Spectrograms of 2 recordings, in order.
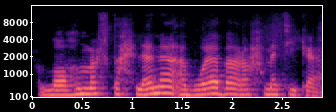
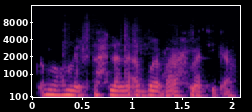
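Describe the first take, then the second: First: Said in the usual way. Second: Whispered prayer. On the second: Shown as a demonstration. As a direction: whisper اللهم افتح لنا أبواب رحمتك quickly, no voice at all. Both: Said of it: "When we go to the masjid".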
